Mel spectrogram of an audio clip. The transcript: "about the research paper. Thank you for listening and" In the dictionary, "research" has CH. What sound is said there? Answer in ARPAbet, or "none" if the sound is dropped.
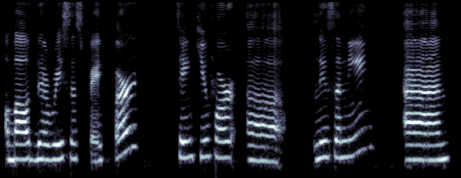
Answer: S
